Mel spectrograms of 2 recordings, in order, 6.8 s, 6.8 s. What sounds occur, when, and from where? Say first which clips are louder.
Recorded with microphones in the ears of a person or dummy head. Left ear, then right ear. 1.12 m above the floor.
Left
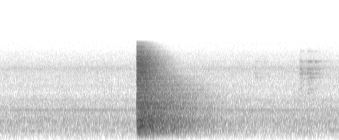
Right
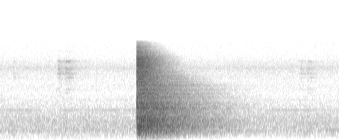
2.7 s a pop: left 1 dB; centre (ahead or behind), 0.5 m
